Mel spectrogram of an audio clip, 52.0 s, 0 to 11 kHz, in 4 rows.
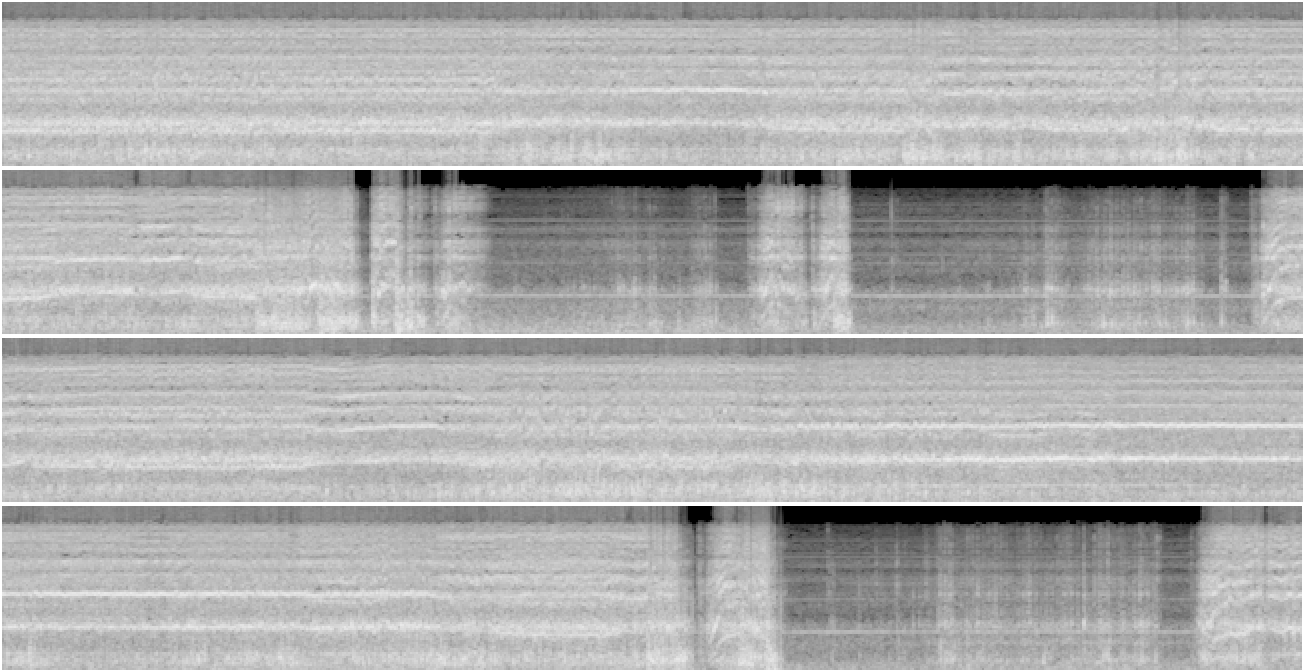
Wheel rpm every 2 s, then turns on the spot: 210, 210, 220, 230, 210, 210, 220, 220, 130, 10, 30, 10, 40, 200, 210, 220, 210, 210, 220, 230, 230, 220, 200, 60, 20, 80.
22-24 48-50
